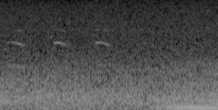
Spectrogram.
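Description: Quiet background ambience: a soft, even hiss with a few faint, short, high chirps, then a low sustained music tone swelling in near the end.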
